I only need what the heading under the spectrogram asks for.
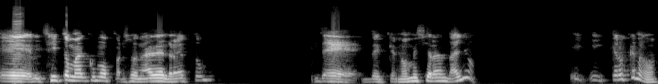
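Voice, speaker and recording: Lively intonation marks this man's fairly slow pace. The sound is dry and close, with no echo. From Panama, then northern Mexico. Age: 40s. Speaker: podcast guest. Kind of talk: casual chat. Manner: animated.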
